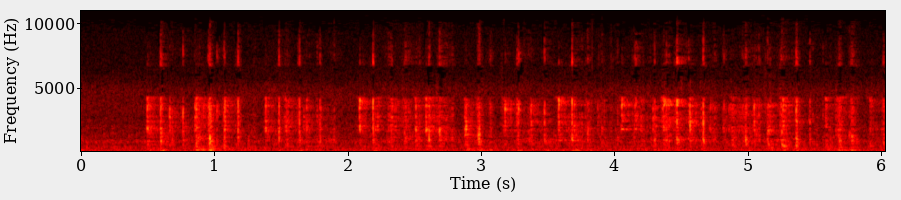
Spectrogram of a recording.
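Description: Recorded computer-keyboard typing sound effect: a quick, uneven run of key clicks. It plays as a Flash typewriter text animation puts the letters on screen one by one, and starts about half a second in.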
